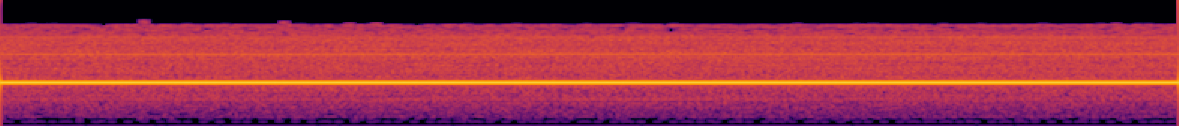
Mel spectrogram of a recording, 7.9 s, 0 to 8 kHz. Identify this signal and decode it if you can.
Emergency Alert System (SAME) tones (the 1050 Hz attention tone). It is heard from 1.0 to 7.1 s.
